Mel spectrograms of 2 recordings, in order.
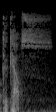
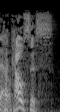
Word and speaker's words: Caucasus: Oh, Caucasus. – Yes. – Caucasus? I think that just means the land of white people. – I think so. – Caucasus.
